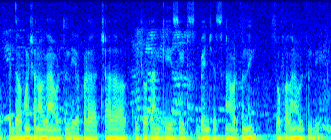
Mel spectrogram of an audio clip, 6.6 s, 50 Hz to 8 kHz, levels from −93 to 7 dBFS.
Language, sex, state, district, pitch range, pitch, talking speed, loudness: Telugu, male, Andhra Pradesh, Anantapur, 95-100 Hz, 95 Hz, 110 wpm, -35 LUFS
